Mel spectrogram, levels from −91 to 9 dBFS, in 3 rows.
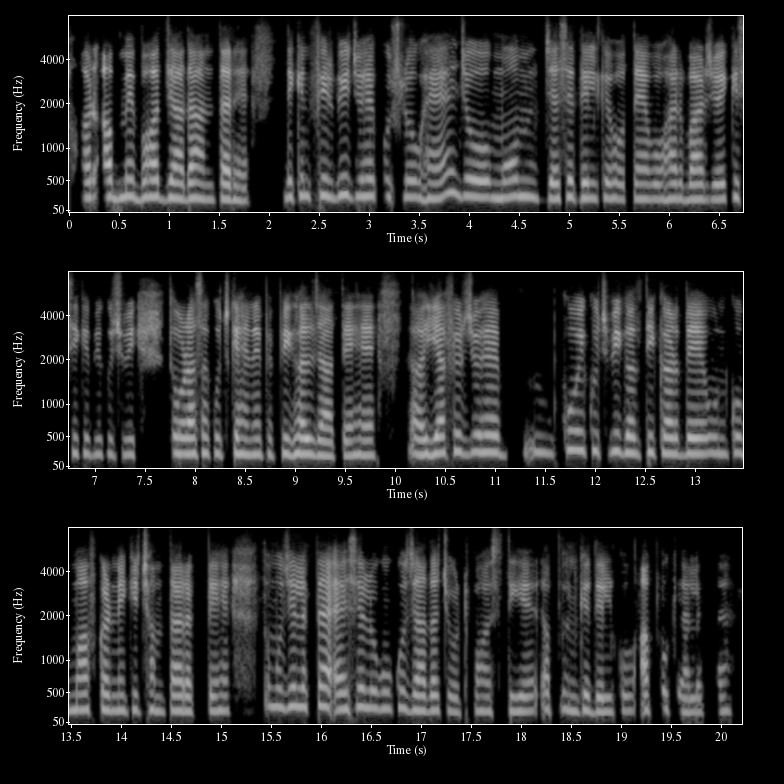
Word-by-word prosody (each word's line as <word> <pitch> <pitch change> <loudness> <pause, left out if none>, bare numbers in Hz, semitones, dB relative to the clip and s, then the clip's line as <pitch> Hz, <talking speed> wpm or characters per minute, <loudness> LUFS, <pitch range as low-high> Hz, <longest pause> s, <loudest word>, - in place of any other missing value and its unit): और 240 - +2
अब 250 -2 +3
में 260 0 +3
बहुत 255 0 +3
ज़्यादा 235 -1 +4
अंतर 220 0 +3
है। 200 -2 -5 0.4
लेकिन 255 +2 0
फिर 270 -3 +2
भी 280 +3 +3
जो 260 0 -1
है 265 - +1
कुछ 255 -1 -7
लोग 250 -1 -5
हैं 250 +7 -1
जो 255 -2 0
मोम 255 +2 -2 0.2
जैसे 235 +2 +1
दिल 235 0 +2
के 240 - -1
होते 230 0 -3
हैं, 225 - +3
वो 220 0 -6
हर 230 0 -1
बार 220 0 +3
जो 220 0 -1
है 225 - +5
किसी 250 0 -3
के 245 -1 -6
भी 230 +1 -10
कुछ 230 -2 -1
भी 230 0 0 0.4
थोड़ा-सा 240 0 +2
कुछ 240 -3 0
कहने 235 -2 +4
पे 230 +1 -10
पिघल 235 -1 +5
जाते 215 -2 0
हैं 220 0 +2 0.4
अ, 235 -2 +1
या 245 +2 +5
फिर 275 0 -2
जो 265 +3 +1
है 260 0 +4
उ 255 +4 -12
कोई 295 0 +1
कुछ 280 -3 -3
भी 280 - +7
गलती 255 0 +1
कर 245 -1 +3
दे 240 0 +6
उनको 250 +1 -7
माफ़ 240 0 +1
करने 230 -1 +2
की 240 +2 0
क्षमता 225 0 0
रखते 220 0 -2
हैं, 230 0 -4 0.3
तो 295 - -10
मुझे 285 0 -1
लगता 285 +1 +1
है 280 - +7
ऐसे 285 +3 -1
लोगों 255 -2 -5
को 270 -1 -5
ज़्यादा 230 -1 +1
चोट 210 -3 -6
पहुँचती 220 0 -6
है 220 +1 -1
अप 245 - -9
उनके 230 -1 -3
दिल 210 0 0
को 225 -1 -11
आपको 235 +2 -1
क्या 210 -2 -6
लगता 205 +1 -11
है? 220 - -12
240 Hz, 230 wpm, -24 LUFS, 225-255 Hz, 0.4 s, भी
